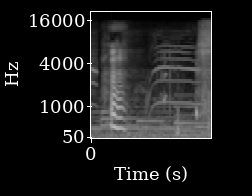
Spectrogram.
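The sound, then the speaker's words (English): A kitten, brought as a gift to a guest, gives a few short, high-pitched meows one after another over a faint, steady background hum. “Well, if you weren't famous, we wouldn't have brought you cats.”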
